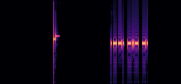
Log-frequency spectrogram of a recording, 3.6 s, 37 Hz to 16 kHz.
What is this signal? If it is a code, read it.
Morse code, heard as a keyed tone, about 47 wpm, 700 Hz. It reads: PKN
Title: USA Call Sign Postfixes - 3 Letters 50wpm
